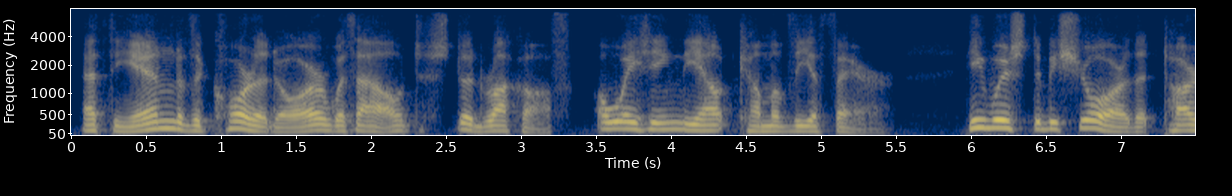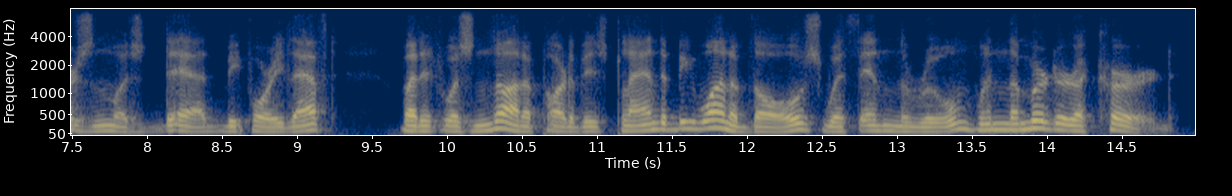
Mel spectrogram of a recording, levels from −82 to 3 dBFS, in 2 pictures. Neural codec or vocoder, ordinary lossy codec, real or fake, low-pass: codec, 16 kHz, 0.3 kbps, FocalCodec; Opus, 16 kbps; fake; 7.2 kHz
